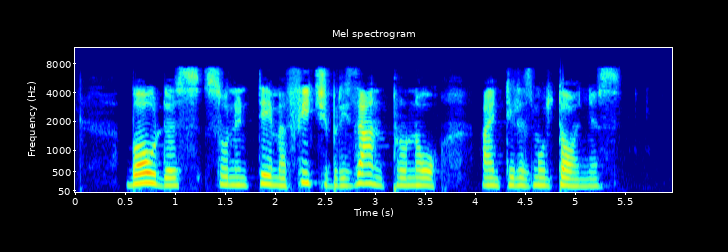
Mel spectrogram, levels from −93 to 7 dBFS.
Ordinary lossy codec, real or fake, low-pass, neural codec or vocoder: AAC, 32 kbps; real; 7.2 kHz; none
